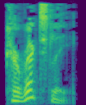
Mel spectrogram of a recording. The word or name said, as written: correctly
